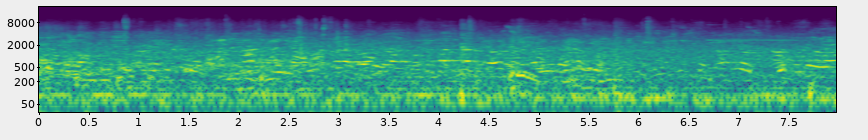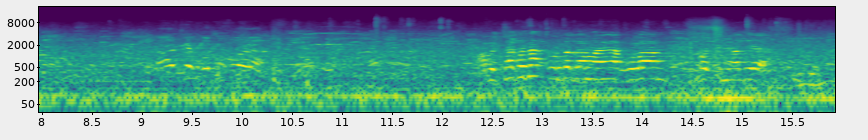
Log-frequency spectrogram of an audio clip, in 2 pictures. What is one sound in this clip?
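Several men shout and talk outdoors.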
